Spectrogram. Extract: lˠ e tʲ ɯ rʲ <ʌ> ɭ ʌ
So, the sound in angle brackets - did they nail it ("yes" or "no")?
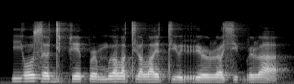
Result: no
